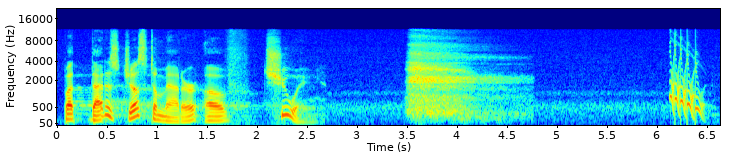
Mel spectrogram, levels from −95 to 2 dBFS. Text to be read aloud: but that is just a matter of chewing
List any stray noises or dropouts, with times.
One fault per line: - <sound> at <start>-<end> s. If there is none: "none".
- sigh at 3.5-4.8 s
- chirp at 6.1-6.5 s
